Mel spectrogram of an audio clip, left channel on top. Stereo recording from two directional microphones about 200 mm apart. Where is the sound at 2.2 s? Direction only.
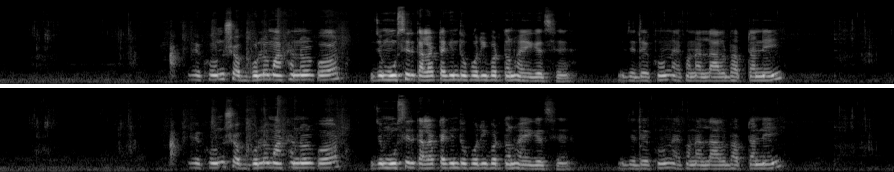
35° left (ahead or behind).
